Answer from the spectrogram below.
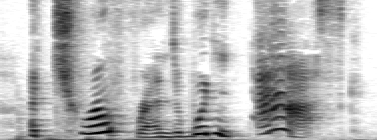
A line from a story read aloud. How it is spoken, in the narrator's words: yelled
